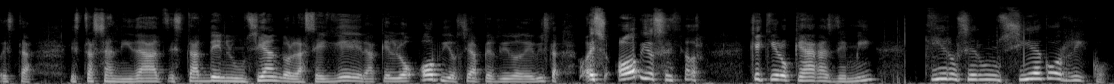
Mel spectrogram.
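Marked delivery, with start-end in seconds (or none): 5.9-11.1 hammed-up, loud and high; mock greedy. Preacher mocking people who ask Jesus for riches. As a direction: play the greedy believer.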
